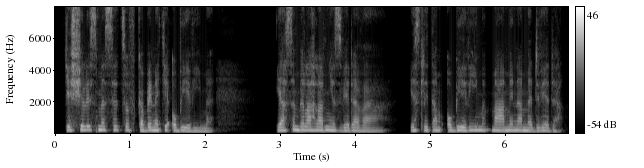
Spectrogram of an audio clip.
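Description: A woman reading a children's storybook aloud in the first person of a little girl, in a lively storytelling tone. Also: mid-range voice, dry recording, studio quality. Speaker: audiobook reader.

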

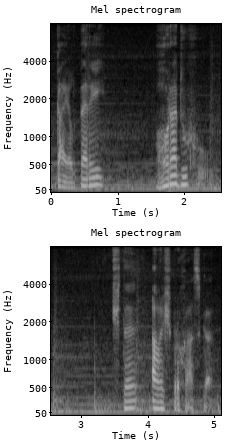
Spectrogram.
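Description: A man narrating an audiobook in a measured, expressive reading, recorded close to the mic. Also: mid-range voice, over music. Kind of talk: scripted narration.

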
